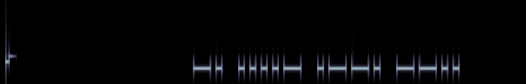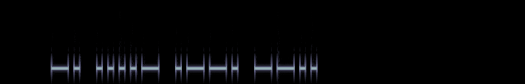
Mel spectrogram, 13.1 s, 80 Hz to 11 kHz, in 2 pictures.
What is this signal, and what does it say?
Morse code, heard as a keyed tone, about 17 wpm, 700 Hz. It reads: N4PZ N4PZ
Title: USA Call Signs - 4 Characters - Repeated 2x - 17wpm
